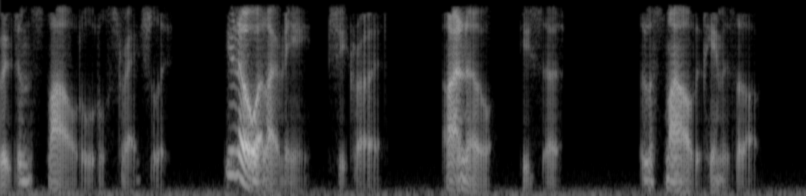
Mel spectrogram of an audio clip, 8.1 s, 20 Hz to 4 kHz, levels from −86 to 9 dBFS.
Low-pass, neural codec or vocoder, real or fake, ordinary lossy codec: 3.6 kHz; autoencoder, 22.05 kHz, a latent of 192 numbers a frame, VITS, trained on many speakers; fake; MP3, 32 kbps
